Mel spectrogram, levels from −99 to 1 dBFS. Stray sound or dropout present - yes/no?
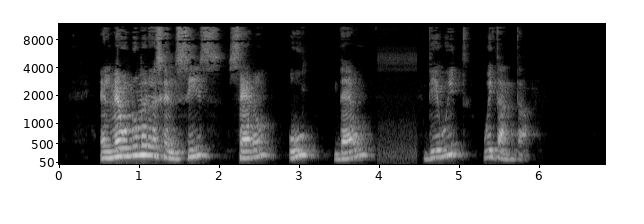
no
